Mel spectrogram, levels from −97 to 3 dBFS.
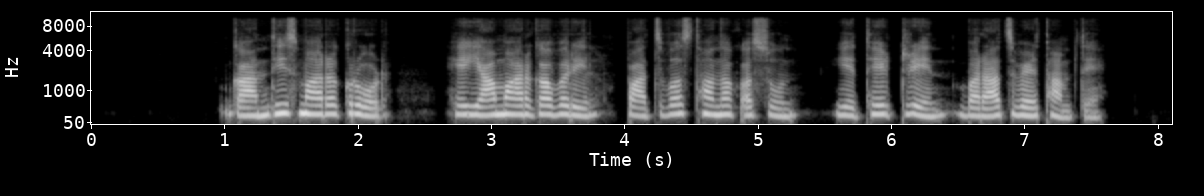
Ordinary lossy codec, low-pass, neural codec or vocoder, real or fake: none; 9.9 kHz; vocoder, 22.05 kHz, 80 mel bands, WaveNeXt; fake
